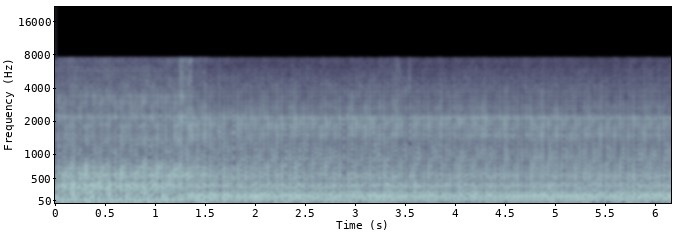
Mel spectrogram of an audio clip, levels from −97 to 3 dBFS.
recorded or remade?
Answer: remade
